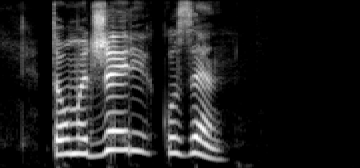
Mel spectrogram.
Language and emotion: Russian, positive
